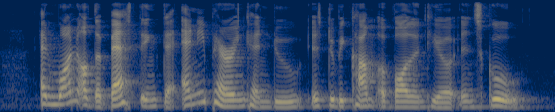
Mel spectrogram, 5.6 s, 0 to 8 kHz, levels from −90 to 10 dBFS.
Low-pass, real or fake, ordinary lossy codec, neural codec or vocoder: 7.2 kHz; real; none; none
